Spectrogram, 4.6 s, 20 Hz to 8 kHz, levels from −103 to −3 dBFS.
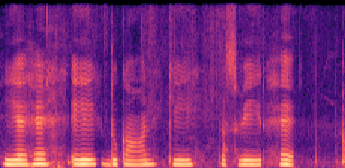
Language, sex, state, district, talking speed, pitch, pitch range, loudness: Hindi, female, Madhya Pradesh, Katni, 80 wpm, 225 Hz, 220-235 Hz, -17 LUFS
